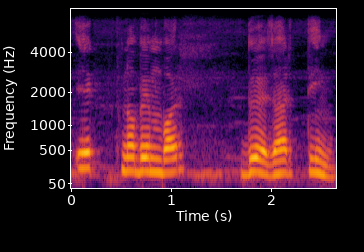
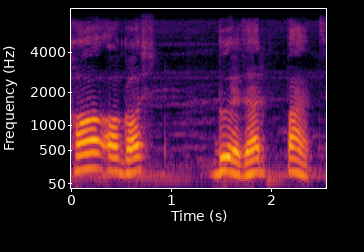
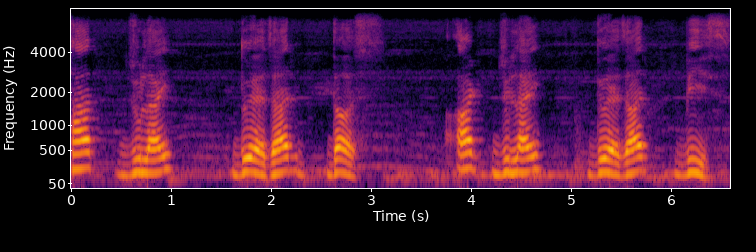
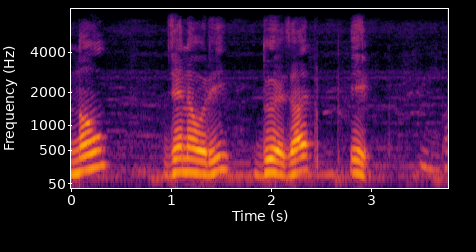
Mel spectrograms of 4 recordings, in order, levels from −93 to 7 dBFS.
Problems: constant background noise, background conversations at intervals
